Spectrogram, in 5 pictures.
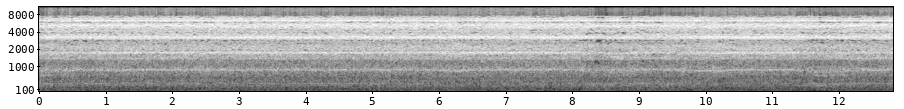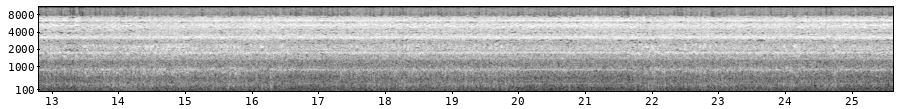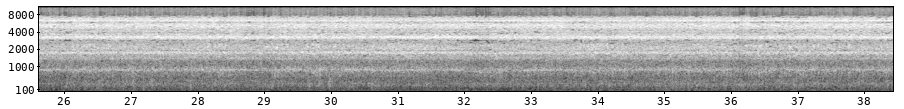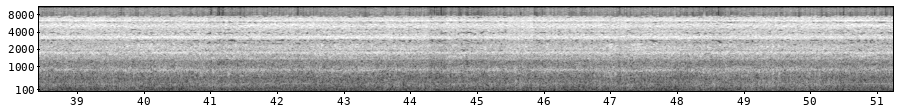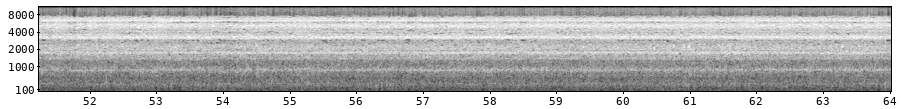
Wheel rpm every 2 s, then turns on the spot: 230, 230, 230, 230, 220, 220, 220, 230, 230, 230, 230, 230, 240, 230, 240, 220, 230, 230, 230, 230, 220, 220, 230, 220, 230, 230, 230, 230, 230, 230, 240, 230.
none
